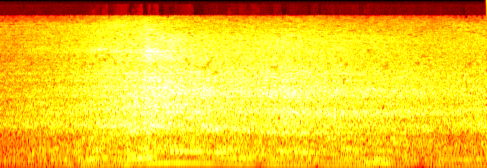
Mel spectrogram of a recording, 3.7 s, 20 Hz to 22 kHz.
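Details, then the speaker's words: 2016 Renault Kadjar 1.5 dCi (K9K) diesel, stationary, throttle applied again after idle: revs rise a little then bog and labour. Loses power on pulling away since a service; intake airflow restricted by an incorrectly fitted air filter. "Basically, when you drive this car, as soon as you go to pull away, it just absolutely dies on you."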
